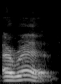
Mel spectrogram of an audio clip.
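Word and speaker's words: ערב: The word Arab comes from the Hebrew word Arev. Sometimes it's spelled E-R-E-B, A-R-A-V, Arev, the B and V can be interchangeable.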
